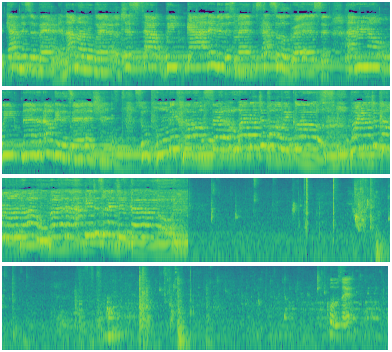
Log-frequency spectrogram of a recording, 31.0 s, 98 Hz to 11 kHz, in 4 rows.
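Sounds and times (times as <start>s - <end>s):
pop music with woman singing: 0.0s - 19.3s
water slaps and splashes: 21.3s - 23.8s, 25.3s - 29.0s.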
